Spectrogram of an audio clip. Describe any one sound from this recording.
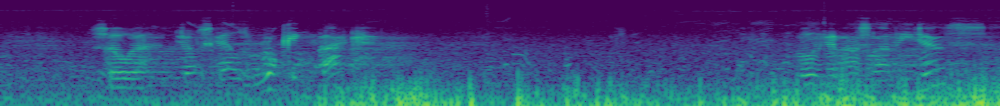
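Men call out to each other across the field.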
